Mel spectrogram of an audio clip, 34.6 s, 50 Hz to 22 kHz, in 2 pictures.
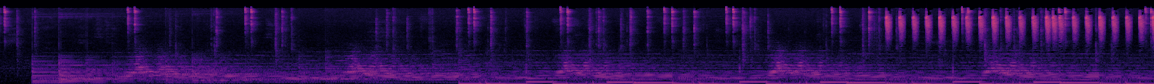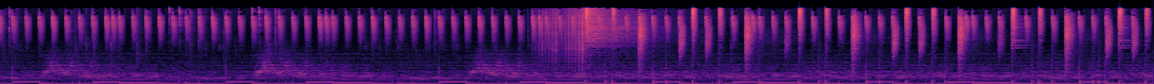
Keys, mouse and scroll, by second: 0.0 shift+click, 1.9 ctrl+shift+click, 3.7 ctrl+click, 4.4-5.8 shift+middle drag, 5.9 middle click, 6.4-6.8 scroll up 1, 7.0 shift+click, 8.4 ctrl+shift+click, 9.1 shift+middle click, 10.0 shift+click, 10.9 ctrl+shift+click, 11.3 middle click, 12.5 ctrl+click, 13.2 shift+middle click, 14.4 ctrl+click, 15.0 middle click, 15.9 ctrl+click, 17.4 ctrl+click, 17.6 shift+middle click, 18.6 ctrl+z, 19.0 ctrl+z, 19.9 shift+click, 20.4 shift+middle click, 21.1 ctrl+shift+click, 21.6-22.9 shift+middle drag, 23.0 middle click, 23.5 shift+middle click, 24.0 middle click, 24.5 middle click, 25.1 middle click, 25.7 scroll up 1, 28.3 i.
